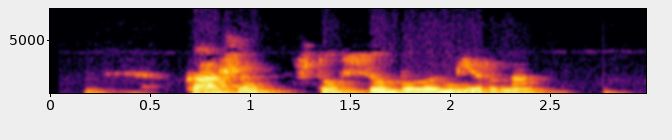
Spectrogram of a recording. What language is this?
Belarusian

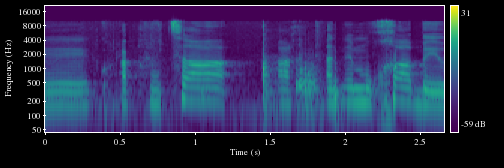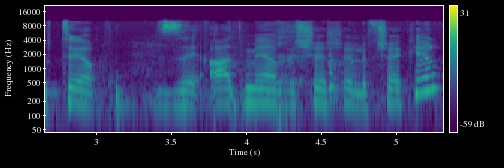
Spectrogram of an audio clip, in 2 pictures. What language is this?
Hebrew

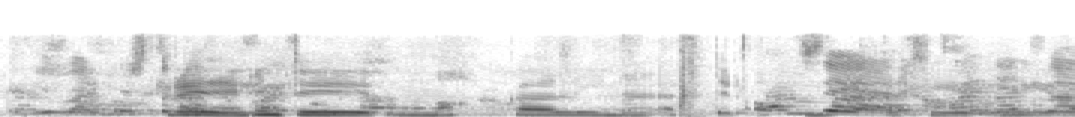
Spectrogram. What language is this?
Icelandic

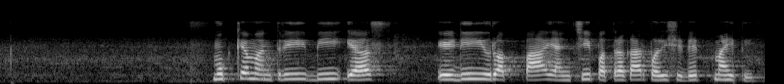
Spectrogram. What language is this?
Marathi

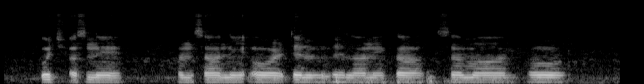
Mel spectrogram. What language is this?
Urdu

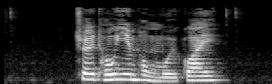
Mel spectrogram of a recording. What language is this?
Cantonese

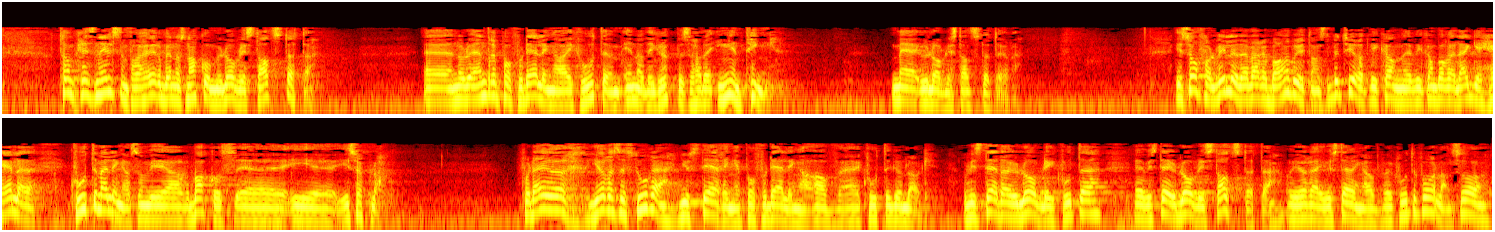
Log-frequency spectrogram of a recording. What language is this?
Norwegian Nynorsk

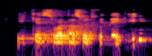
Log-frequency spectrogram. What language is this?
Kabyle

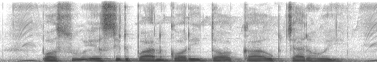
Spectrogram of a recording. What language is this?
Bhojpuri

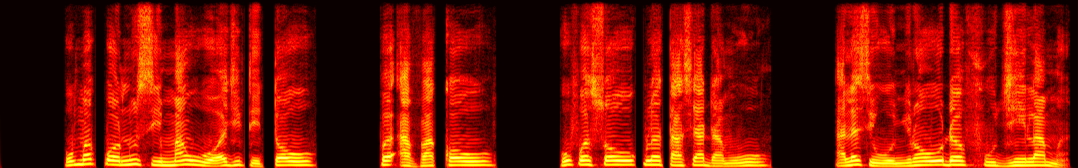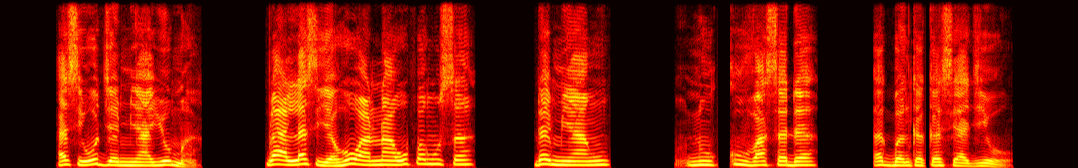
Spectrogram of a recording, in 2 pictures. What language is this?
Ewe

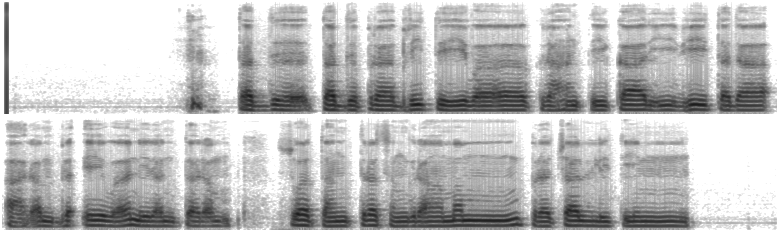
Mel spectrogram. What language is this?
Sanskrit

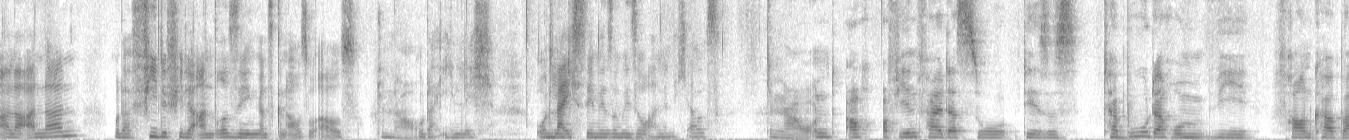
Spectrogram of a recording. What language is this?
German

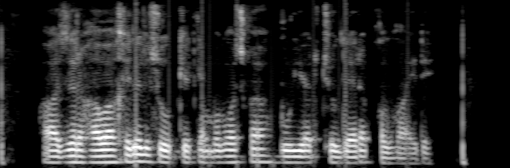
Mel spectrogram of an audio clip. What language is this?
Uyghur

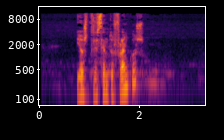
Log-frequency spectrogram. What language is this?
Galician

